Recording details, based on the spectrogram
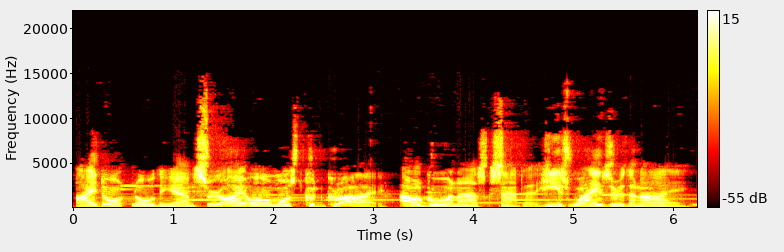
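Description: A man voicing a kind, cheerful young male reindeer in a storybook, speaking in gentle rhymes. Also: mid-range voice, big pitch swings, a little slow, in a large hall. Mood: worried. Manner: gentle rhyming storybook delivery. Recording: dull lo-fi record with music.

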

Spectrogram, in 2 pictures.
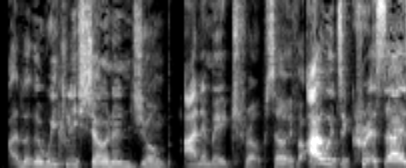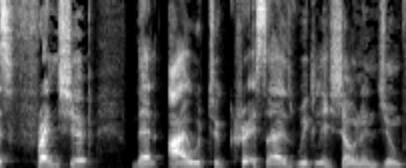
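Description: A man's voice: on the high side, fairly bright tone. A young man giving casual, off-the-cuff reaction commentary as a host, repeating phrases for emphasis. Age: young adult. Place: small room indoors.

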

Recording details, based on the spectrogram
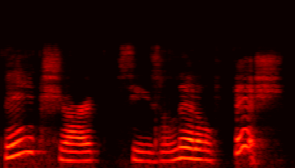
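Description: A woman in her sixties reading a children's storybook aloud in a deliberate, expressive way for young listeners. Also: medium pitch. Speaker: grandmother host reading picture books to children. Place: small plain room at home, seated in armchair.

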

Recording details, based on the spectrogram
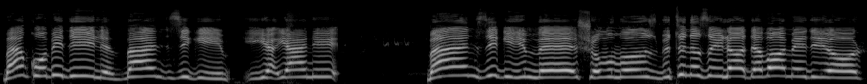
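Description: A woman's voice: very high-pitched, slow pace, pushed and bright, full character voice. A woman playing an earnest, childlike little boy in a children's cartoon, eager to please and a bit hesitant. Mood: earnest, flustered. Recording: music behind voice.

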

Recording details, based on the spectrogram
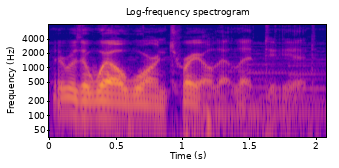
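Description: A man's voice: sits low, expressive, brisk. A middle-aged man narrating a first-person spooky story in a conversational, folksy way. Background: music.

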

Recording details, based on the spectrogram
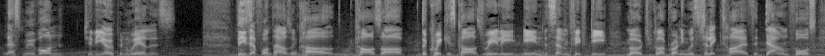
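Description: A man's voice: medium pitch, moderate pace, noisy background. A young man presenting and interviewing on a handheld mic, outdoors in a racing paddock. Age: young adult. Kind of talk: roving paddock commentary and interviews. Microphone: handheld microphone.

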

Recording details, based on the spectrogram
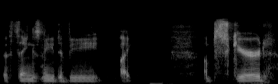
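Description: Very deep, sharp-toned man. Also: little pitch movement, a little slow, dry recording. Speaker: tabletop game player. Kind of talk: casual in-character chat over a call.

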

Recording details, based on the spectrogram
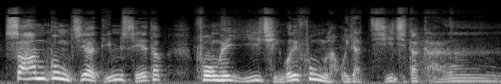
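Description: A man's voice: sits high, big pitch swings, normal speed, a little mellow. An actor playing a hesitant, gossiping employee in a 1980s Hong Kong Cantonese radio drama, stammering and sighing as he feigns reluctance. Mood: insinuating.

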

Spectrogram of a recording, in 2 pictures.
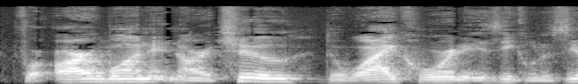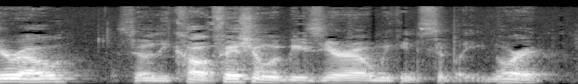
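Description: A man with a husky, medium-pitched voice teaches like a lecturer at a whiteboard. He moves step by step in a deliberate, methodical way, leaving short pauses between phrases. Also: fairly bright tone. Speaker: chemistry lecturer, presenter. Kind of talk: step-by-step instructional explanation at a whiteboard.

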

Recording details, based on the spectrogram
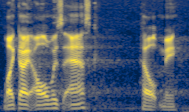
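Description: A man's voice: lowish voice, moderate pace, bright, forceful tone. A man acting an earnest, troubled and devout man in an amateur audio drama. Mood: pleading. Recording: echoey hall with long reverb.

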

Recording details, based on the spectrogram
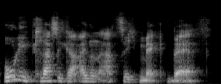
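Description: A man's voice: medium pitch, very animated, normal speed, fairly bright tone. A middle-aged man co-hosting an audio drama news show in casual chat, with a wry, joking manner. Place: room at home.

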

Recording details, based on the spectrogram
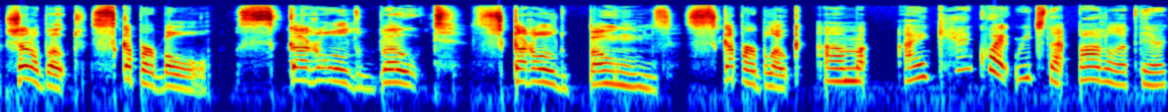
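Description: An American actress playing a perky, curious, chatty young woman amateur sleuth in a video game, with an expressive, girlish manner. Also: a little high, no room sound, clean studio sound, exaggerated voice. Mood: upbeat. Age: young adult. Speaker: voice actor. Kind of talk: video game character dialogue.

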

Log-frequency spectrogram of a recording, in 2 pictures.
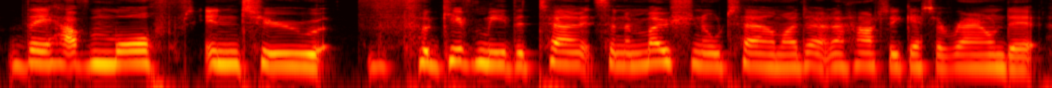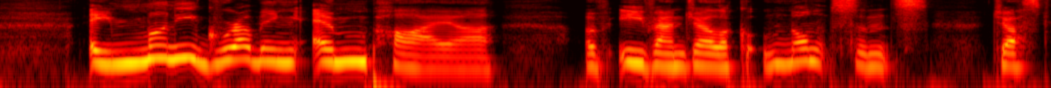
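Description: Slightly hoarse young woman, dry sarcastic commentary. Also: mid-range voice, no room sound. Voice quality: croaky. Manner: sarcastic, animated, laughing asides. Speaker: commentary YouTuber. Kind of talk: casual commentary with sponsor read. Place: small home room, seated in gaming chair. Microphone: studio mic on stand near face.

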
